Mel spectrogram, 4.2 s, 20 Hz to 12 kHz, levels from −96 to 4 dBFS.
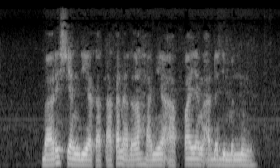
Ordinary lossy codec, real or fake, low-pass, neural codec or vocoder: MP3, 48 kbps; real; 9.9 kHz; none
